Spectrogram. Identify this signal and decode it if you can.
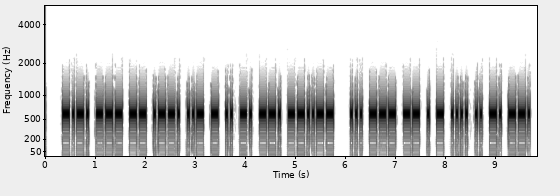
Morse code, heard as a keyed tone, about 25 wpm, 600 Hz. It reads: COMPUTING, SOMETHING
